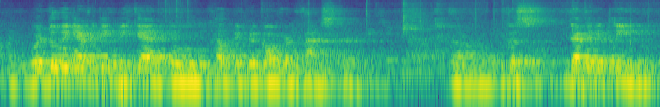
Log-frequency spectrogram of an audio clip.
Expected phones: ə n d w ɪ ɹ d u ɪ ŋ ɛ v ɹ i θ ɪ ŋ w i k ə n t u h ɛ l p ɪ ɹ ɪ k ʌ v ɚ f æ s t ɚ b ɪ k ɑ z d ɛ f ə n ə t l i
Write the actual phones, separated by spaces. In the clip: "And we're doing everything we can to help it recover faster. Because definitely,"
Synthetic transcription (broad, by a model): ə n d w ɪ ɹ d u ɪ ŋ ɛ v ɹ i t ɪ ŋ w i k ə n t u h ɛ l p ɪ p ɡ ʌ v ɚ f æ s t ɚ b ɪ k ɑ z d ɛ f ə n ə t l i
